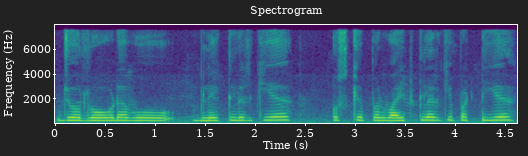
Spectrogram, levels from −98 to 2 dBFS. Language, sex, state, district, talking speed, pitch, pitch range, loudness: Hindi, female, Rajasthan, Jaipur, 195 wpm, 235 Hz, 225-250 Hz, -16 LUFS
